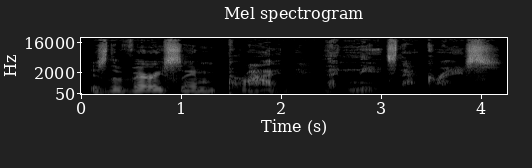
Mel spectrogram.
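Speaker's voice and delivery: hushed, intimate sermon whisper. Acted. Preacher whispering to the congregation about pride needing grace. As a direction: lean in and whisper it.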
